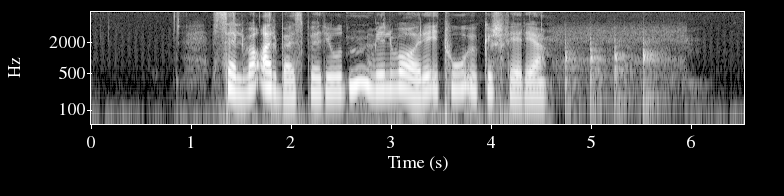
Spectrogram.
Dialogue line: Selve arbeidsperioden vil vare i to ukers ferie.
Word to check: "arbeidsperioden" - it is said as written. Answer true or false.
true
